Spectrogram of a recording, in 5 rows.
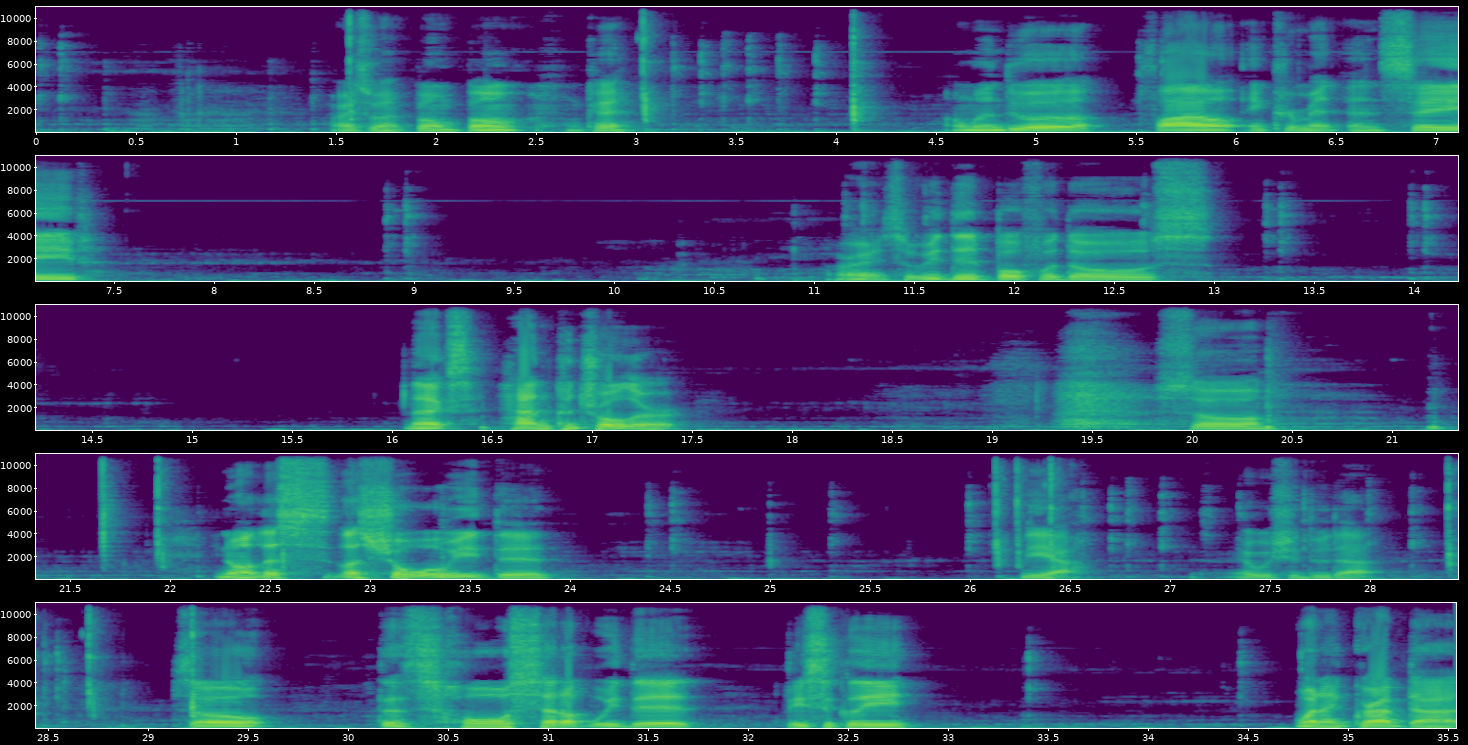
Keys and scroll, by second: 26.0 z.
